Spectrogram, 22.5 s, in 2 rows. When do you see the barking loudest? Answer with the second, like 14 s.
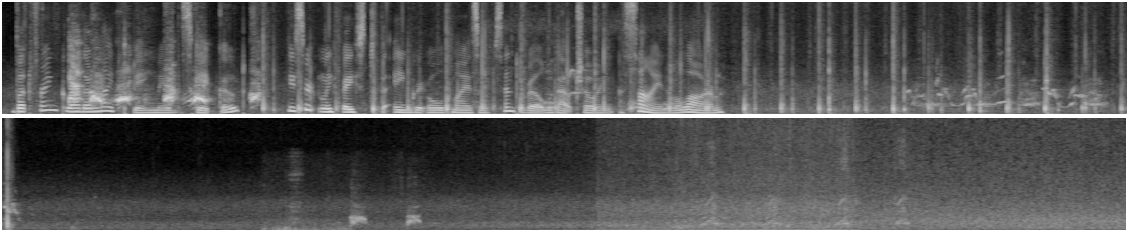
1 s.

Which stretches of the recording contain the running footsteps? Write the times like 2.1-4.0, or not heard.
2.5-11.4.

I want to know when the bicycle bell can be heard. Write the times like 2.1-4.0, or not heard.
not heard.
